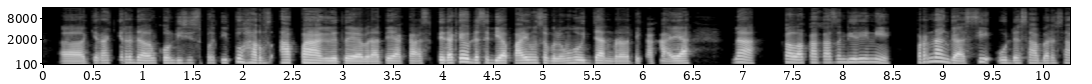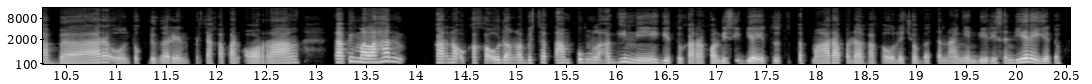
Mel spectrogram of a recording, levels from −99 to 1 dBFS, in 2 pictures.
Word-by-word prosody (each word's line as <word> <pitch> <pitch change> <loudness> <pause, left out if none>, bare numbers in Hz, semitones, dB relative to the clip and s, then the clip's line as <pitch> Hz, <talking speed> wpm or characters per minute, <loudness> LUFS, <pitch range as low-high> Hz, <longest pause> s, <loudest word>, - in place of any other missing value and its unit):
eee, 135 0 +1
kira-kira 160 +3 -3
dalam 160 -3 +2
kondisi 160 +1 -3
seperti 170 +1 -6
itu 220 - +3
harus 170 -4 0
apa 175 -2 +6
gitu 145 +1 +1
ya 140 -2 +6
berarti 135 +2 +2
ya 140 - +3
Kak, 145 0 -2
setidaknya 170 +6 +5
udah 175 - +3
sedia 160 -3 +5
payung 165 +2 +3
sebelum 145 -2 0
hujan 160 -3 +3
berarti 140 +1 -1
Kakak, 135 +1 -3
ya. 145 0 +5 0.4
Nah 190 -3 +2 0.2
kalau 190 -3 +3
Kakak, 190 +2 -2
sendiri 205 +2 0
nih 170 -8 -3 0.2
pernah 225 +5 +2
nggak 145 -7 +2
sih 220 -2 -3
Udah 160 -1 -3
sabar 155 -1 -3
sabar 155 +4 0
untuk 145 0 -5
dengerin 145 0 -3
percakapan 145 +1 -6
orang 145 +4 +1 0.4
tapi 205 +5 +3
malahan, 220 +4 +4 0.3
karena 190 0 0
Kakak, 180 -2 -4
udah 180 0 +2
nggak 175 - -2
bisa 190 - -4
tampung 175 +1 -2
lagi 185 +5 -3
nih 155 +1 -1 0.2
gitu 145 - -3
karena 140 0 -1
kondisi 145 -1 -3
dia 155 - +3
itu 150 0 -5
tetap 155 0 -8
marah 150 +2 0
padahal 140 -2 -2
Kakak, 135 0 -7
udah 135 - -3
coba 130 -1 -6
tenangin 140 -1 -5
diri 135 +1 -3
sendiri 185 +5 +3
gitu, 140 -1 -2
155 Hz, 180 wpm, -24 LUFS, 145-175 Hz, 0.4 s, apa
